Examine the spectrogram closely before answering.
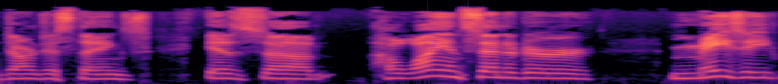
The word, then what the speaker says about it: Mazie: And one of the regulars in Democrats Say the Darndest Things is Hawaiian Senator Mazie, rhymes with crazy, Hirono.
